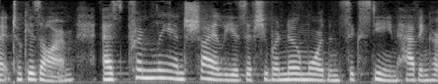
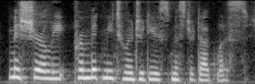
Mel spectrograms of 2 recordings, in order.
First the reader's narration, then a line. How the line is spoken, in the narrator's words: she said stiffly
